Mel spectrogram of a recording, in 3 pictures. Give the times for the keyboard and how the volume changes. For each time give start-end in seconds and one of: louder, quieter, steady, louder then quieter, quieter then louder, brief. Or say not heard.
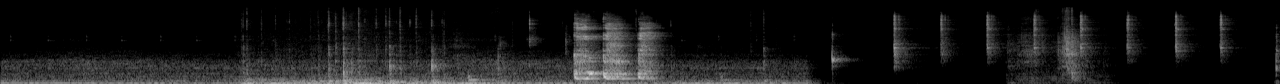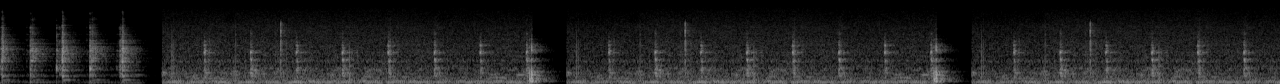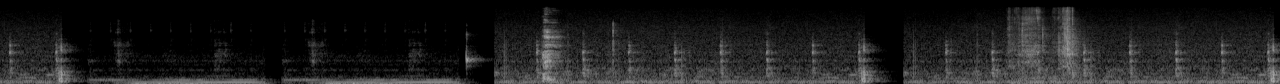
2.3-7.8 quieter.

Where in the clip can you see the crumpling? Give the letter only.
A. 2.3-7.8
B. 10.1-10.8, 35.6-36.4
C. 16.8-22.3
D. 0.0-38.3
B.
